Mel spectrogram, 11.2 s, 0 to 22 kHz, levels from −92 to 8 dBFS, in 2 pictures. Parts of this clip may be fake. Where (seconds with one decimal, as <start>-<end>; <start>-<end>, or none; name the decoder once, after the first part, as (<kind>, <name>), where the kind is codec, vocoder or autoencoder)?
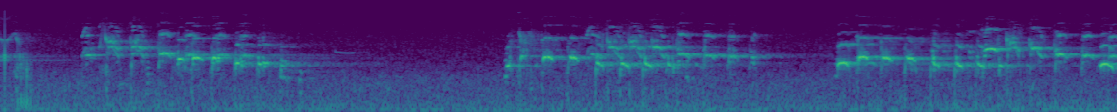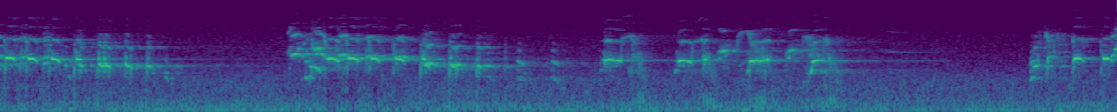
4.1-4.8 (vocoder, Vocos); 6.1-10.4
